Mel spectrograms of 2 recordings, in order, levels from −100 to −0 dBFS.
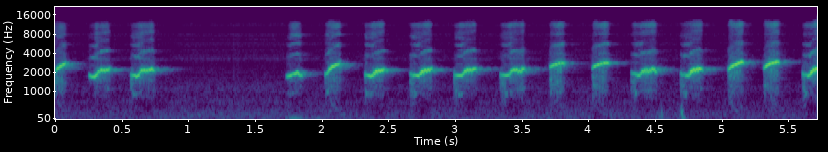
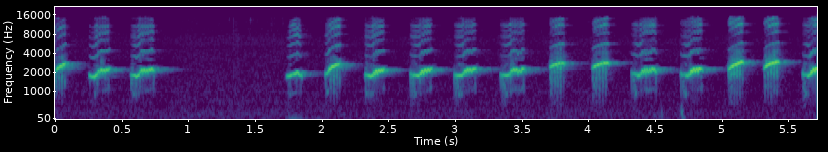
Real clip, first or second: second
